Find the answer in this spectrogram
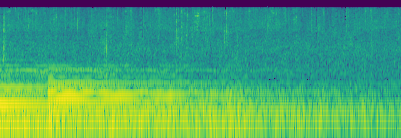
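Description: Slow ambient sleep music: held notes, with a new chord entering about half a second in and slowly dying away, over a steady sound of falling rain.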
